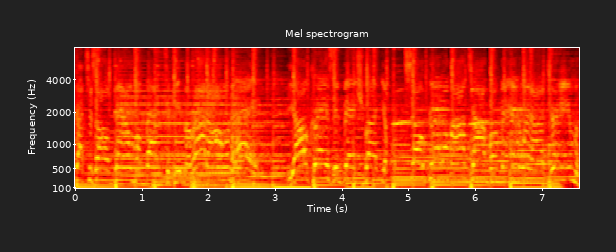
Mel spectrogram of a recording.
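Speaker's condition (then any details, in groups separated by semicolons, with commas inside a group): No condition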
